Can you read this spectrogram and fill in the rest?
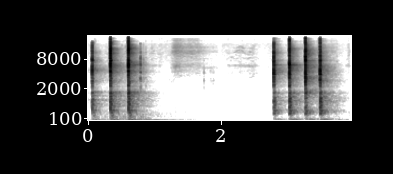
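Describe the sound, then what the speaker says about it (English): Sharp metallic blows of a hammer on a screwdriver at an MG ZT or Rover 75 rear brake, three quick strikes, a pause, then four more in a fast cluster, loud and close. "Just got a normal screwdriver, whereas normally I'd use a little chisel. Just got a normal hammer"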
